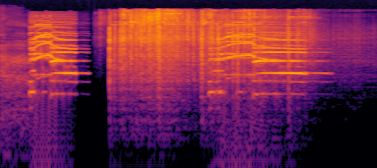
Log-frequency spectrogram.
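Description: A short, bright payday jingle: jingling coins and ringing, bell-like tones in two quick bursts. It plays loud with no talking, then fades out.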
